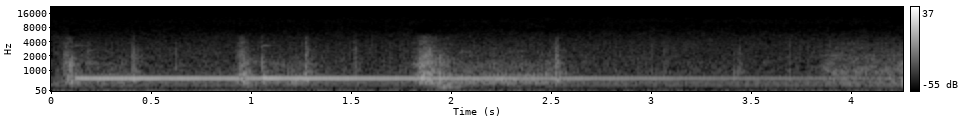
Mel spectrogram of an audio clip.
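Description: A telephone handset is lifted and handled, giving a few sharp clicks, over one steady tone that starts as the handset comes up and fades slowly.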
